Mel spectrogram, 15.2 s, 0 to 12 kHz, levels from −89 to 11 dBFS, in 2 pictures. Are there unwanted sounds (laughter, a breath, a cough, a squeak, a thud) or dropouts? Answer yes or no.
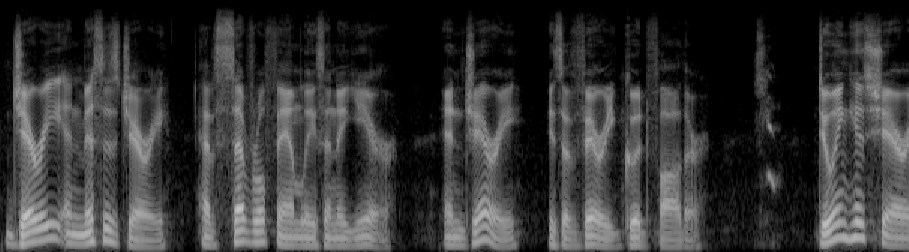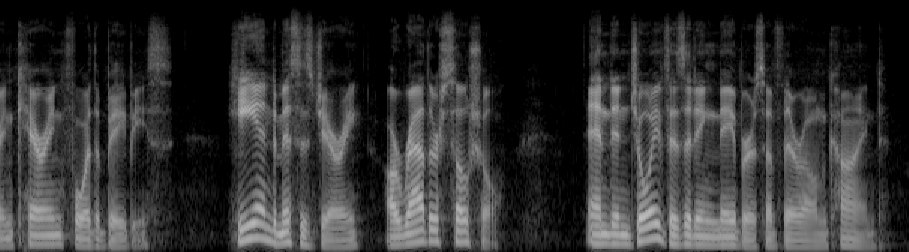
yes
